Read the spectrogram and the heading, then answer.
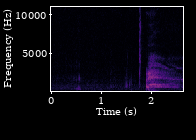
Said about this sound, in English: Excuse me as I take a sip of coffee while we get these notes and things together.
